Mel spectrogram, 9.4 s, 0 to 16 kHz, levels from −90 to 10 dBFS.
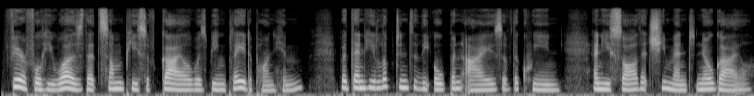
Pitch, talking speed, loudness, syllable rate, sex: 190 Hz, 205 wpm, -19 LUFS, 4.7 syllables/s, female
